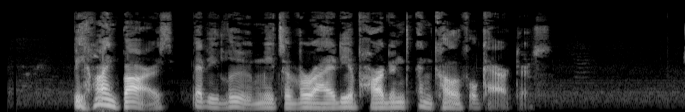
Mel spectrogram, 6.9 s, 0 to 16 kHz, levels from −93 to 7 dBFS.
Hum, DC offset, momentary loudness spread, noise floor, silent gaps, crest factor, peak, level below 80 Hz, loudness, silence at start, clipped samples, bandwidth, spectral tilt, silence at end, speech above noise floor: none; under 0.1%; 15 LU; -66 dBFS; none; 24 dB; 0 dBFS; -62 dBFS; -23 LUFS; 0.75 s; under 0.1%; 11.5 kHz; -5.5 dB/octave; 1.45 s; 43 dB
